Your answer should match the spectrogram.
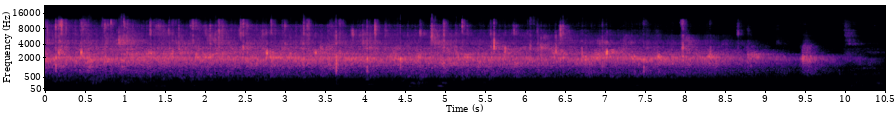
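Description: Audience applause: many hands clapping steadily, dying away near the end.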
